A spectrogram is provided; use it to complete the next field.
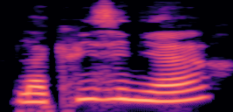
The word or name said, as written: cuisiniere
